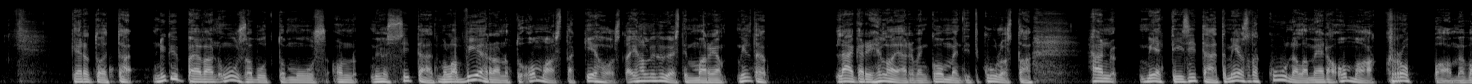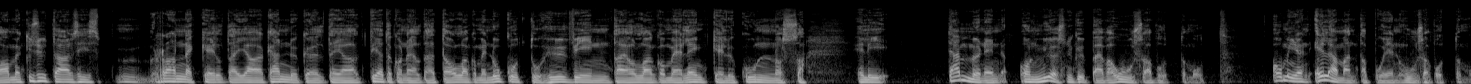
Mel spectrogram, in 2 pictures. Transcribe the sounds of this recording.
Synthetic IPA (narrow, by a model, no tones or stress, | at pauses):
kert̪oet̪ːænykypæiʋænuːsɑʋut̪ːomuːso̰nmyøssit̪æet̪molːɑʋʋierɑːnːot̪ːuʔomɑst̪ɑkeɦo̰st̪ɑihɑlyhyest̪immɑrjɑmilt̪æ | læːkæɾiɦelɑjærʋeŋkomːe̞nt̪it̪kuːlost̪ɑːhæn | miet̪ːiːsit̪æet̪ːæmejosɑt̪ɑkkuːnːelːɑmmeiɾæ̰ʔo̞mɑːkropːɑːmːeʋɑːmmekysyt̪æːnsiːsrɑnːekːeilt̪ɑjɑkænːykøilt̪æjɑt̪iet̪okoneːlt̪ɑet̪ːæolːɑːŋkomenukut̪ːuhyʋint̪ɑiolːɑːŋkomeleŋkːeilykunːosːɑeli | t̪æmːønenonmyøsnykypæiʋæuːsɑʋut̪ːomṵːt̪ːɑ̥ | ʔomienelæmænt̪ɑpojenuːsɑ̰ʋṵt̪ːomṵ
